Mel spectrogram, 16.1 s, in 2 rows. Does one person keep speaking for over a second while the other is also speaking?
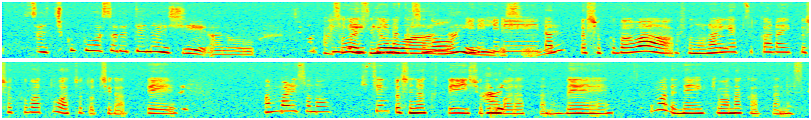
Yes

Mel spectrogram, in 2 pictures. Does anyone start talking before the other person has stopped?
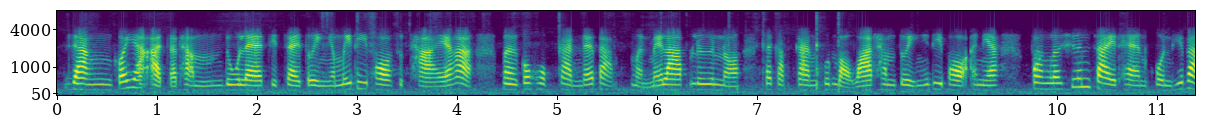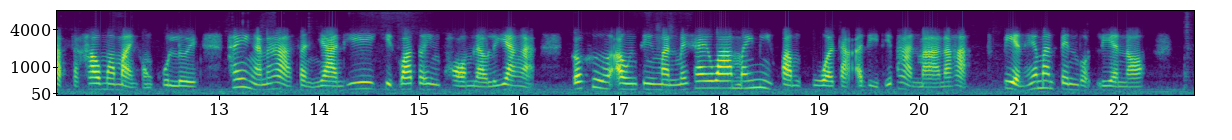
No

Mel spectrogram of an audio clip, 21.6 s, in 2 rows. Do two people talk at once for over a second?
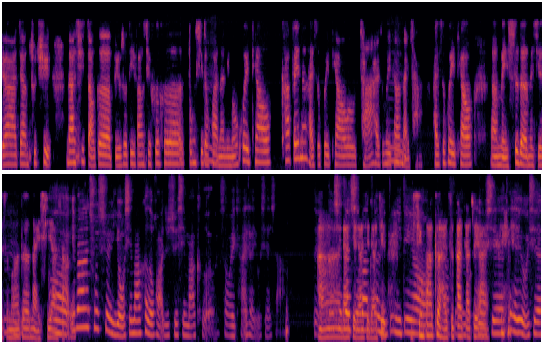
Yes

